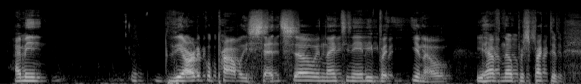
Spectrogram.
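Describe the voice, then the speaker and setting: Here a man speaks at a fairly quick pace with a high pitch and a bright, sharp tone, yet his intonation stays monotone and flat. Long, frequent pauses break up his speech on a very clean recording with a silent background. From Guyana. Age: 50s. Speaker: musician and guest. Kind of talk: casual interview chat. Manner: halting, many false starts.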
